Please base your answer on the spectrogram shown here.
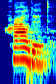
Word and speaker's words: fountain: bật đầy đủ nhé fountain pháo hoa ăn thịt các bạn lưu ý từ này có hai em Thiếp và trọng âm của nó rơi vào âm Tiết đầu tiên nhé cloud cuối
